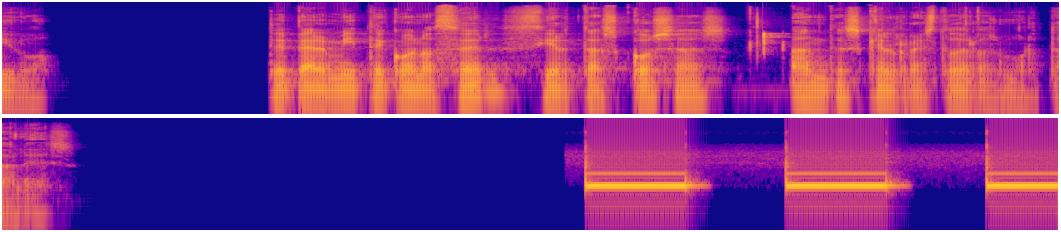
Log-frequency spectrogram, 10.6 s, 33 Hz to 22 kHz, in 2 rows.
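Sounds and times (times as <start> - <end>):
speech: 0.0 - 0.3, 1.3 - 5.7
telephone line tone pulses with no signal: 8.2 - 10.5.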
